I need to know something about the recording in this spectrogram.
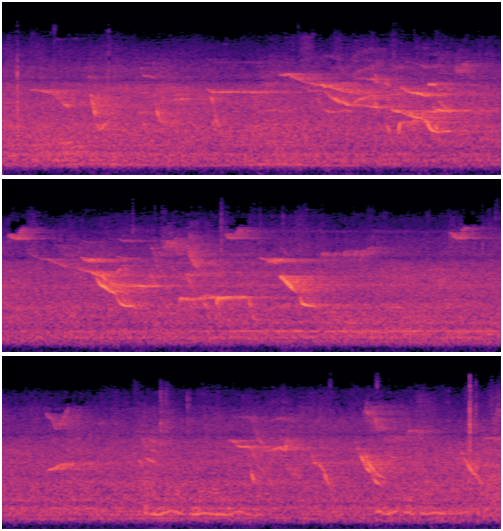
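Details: Young monkey Jody, son of mother monkey Jane, noisy while eating fruit: a run of loud, high, descending squealing cries, each sliding down sharply with harmonics, repeated irregularly every second or two amid faint outdoor background.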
